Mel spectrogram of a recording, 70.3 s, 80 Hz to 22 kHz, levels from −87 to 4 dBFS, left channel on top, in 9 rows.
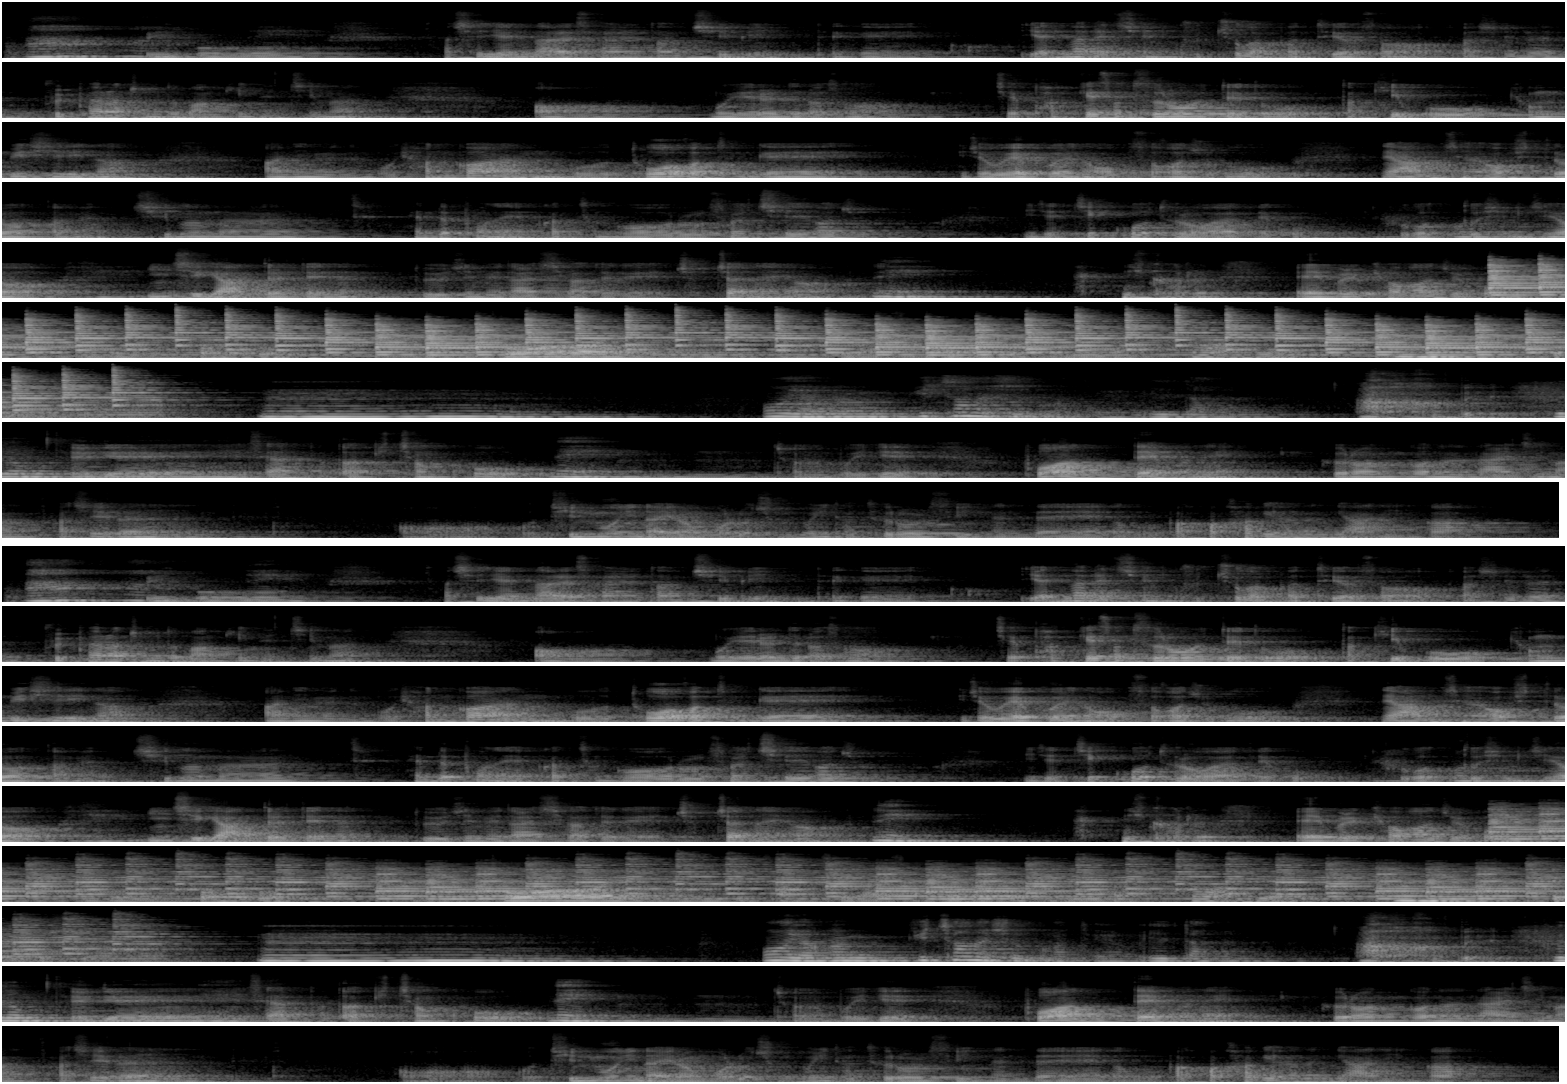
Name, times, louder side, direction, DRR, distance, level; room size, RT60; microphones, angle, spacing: voice 1, 0.1-1.6 30.3-31.3 31.7-32.0 35.6-35.9 46.0-46.4 48.2-50.0 50.7-53.2 54.6-56.0 57.4-57.7 63.0-63.3, right 2 dB, 70° right, 4 dB, 0.5 m, -36 dB
voice 2, 0.7-1.9 2.2-4.6 5.1-10.2 10.5-11.0 11.3-12.3 12.8-19.9 20.4-24.9 25.2-27.7 28.6-30.0 30.4-35.8 36.6-38.9 39.5-40.5 41.0-45.6 46.4-47.8 53.7-54.7 55.0-57.4 57.8-61.0 61.4-63.6 64.5-69.8, right 1 dB, 5° right, 2 dB, 0.4 m, -38 dB
sound 1, 38.7-47.7, left 5 dB, 55° left, 0.3 m, -31 dB
11.5 x 4.0 x 2.2 m, 1.2 s
head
